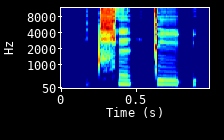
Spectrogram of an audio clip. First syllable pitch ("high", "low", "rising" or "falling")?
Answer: low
